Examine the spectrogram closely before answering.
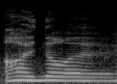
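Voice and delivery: hammed-up Australian "oh no"; playful Australian impersonation; mock Australian accent. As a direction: exaggerate the Australian vowels. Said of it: "I hate it so much 'cause it's so true".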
